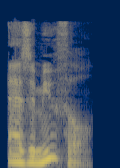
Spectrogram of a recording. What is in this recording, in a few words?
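"azimuthal", British English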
